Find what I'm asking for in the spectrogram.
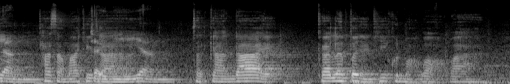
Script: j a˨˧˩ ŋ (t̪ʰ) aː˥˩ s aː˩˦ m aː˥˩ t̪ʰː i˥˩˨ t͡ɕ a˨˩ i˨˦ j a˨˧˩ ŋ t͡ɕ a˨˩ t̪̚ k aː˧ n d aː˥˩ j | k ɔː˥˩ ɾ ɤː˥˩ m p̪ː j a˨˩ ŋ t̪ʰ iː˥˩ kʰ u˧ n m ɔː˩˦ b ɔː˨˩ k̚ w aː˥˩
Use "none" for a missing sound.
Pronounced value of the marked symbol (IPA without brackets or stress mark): t̪ʰ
